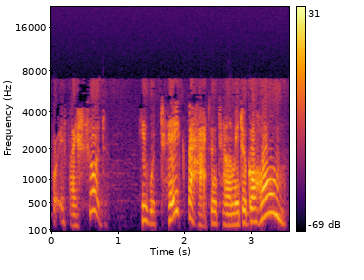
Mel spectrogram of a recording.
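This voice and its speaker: An actress playing an earnest daughter who tells a wondrous tale in an old-time radio drama. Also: female voice, medium pitch, sing-song, normal speed, breathy edge, dry recording, phone-quality sound. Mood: wistful, hushed.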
